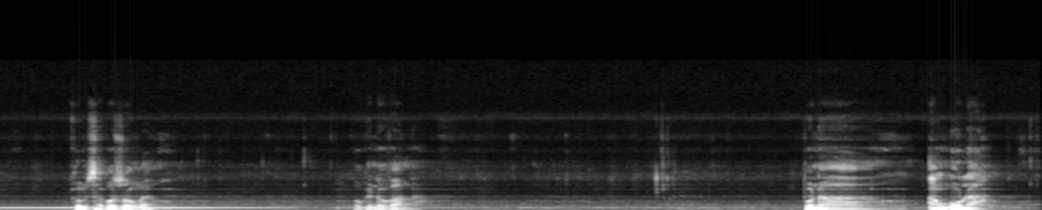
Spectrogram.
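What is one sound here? An elderly man speaks loudly in short bursts through a microphone and loudspeakers, with the sound echoing.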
